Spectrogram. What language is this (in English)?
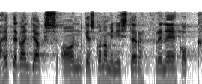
Estonian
